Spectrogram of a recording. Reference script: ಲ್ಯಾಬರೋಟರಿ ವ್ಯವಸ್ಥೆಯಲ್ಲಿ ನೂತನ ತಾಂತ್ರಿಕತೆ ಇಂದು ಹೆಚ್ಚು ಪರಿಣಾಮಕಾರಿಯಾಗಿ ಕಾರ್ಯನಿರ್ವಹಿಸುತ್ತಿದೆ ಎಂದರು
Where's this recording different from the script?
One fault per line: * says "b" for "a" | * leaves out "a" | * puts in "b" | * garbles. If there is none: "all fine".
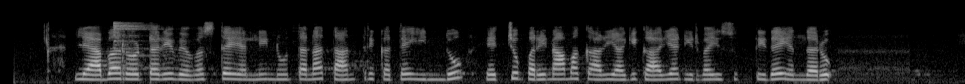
all fine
